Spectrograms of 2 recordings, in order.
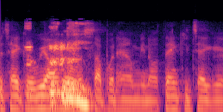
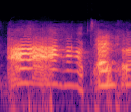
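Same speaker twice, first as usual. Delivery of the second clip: mock fan scream; much slower than usual. Fan as the wrestler comes out, imitated scream. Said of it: "I'm screaming".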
